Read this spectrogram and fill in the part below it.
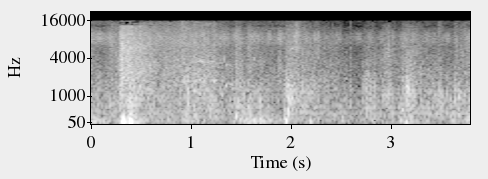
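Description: Boots thud on a wooden floor.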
